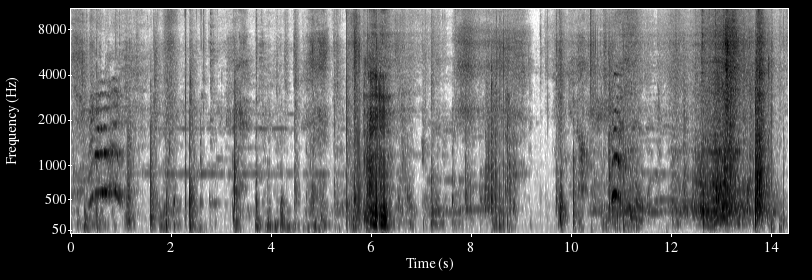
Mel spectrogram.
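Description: A child's wordless vocal noises over music, with scattered knocks and clatters of toys on a wooden floor.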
